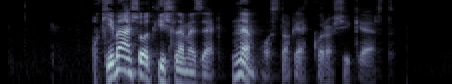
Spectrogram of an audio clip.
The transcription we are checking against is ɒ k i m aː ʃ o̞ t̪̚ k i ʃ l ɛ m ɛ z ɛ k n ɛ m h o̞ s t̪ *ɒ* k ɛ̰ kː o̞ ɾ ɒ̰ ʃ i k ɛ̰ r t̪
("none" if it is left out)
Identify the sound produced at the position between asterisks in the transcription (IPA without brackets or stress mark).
ɒ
